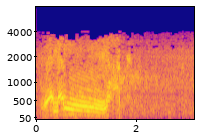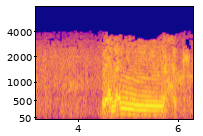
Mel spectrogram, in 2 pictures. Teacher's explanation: ومثال النون الساكنة في الميم تدغم النون الساكنة في الميم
